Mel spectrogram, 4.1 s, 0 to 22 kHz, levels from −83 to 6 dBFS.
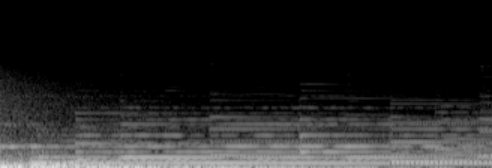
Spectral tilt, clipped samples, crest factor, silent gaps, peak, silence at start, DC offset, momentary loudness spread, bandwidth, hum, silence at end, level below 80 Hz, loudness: -15 dB/octave; under 0.1%; 14 dB; none; -2 dBFS; 0 s; under 0.1%; 10 LU; 1.7 kHz; none; 0 s; -18 dBFS; -22 LUFS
